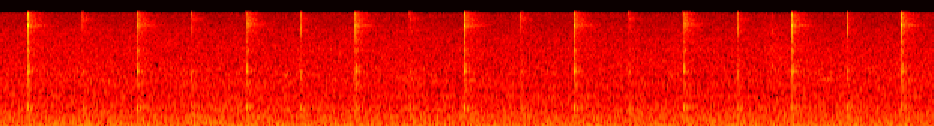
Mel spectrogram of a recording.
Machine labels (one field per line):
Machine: valve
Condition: normal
